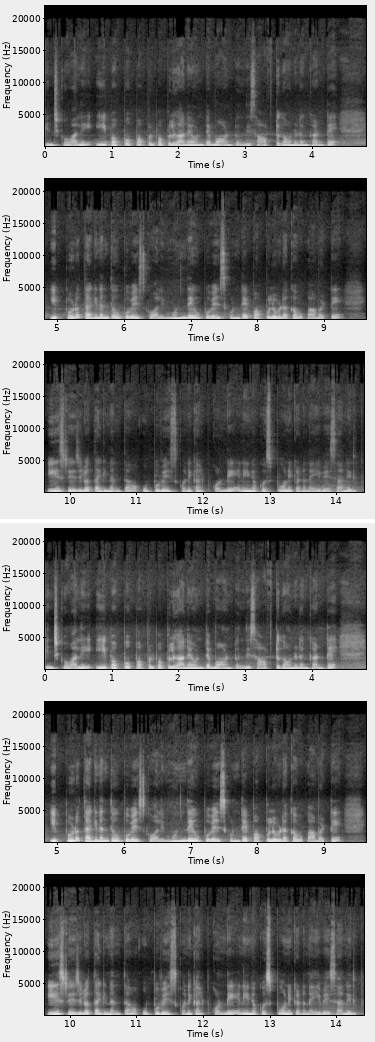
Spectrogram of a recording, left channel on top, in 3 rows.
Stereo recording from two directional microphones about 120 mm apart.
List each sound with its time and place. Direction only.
0.0 s speech: 30° right (ahead or behind)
